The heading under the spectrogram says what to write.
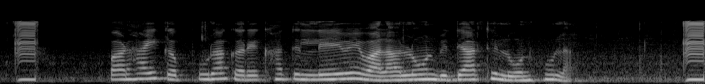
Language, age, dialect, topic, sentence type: Bhojpuri, 31-35, Western, banking, statement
